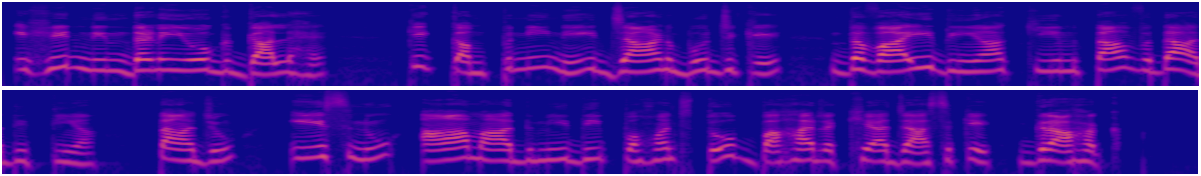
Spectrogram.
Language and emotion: Punjabi, disgusted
